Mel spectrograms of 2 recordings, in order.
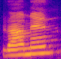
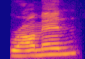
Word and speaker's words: ramen: i mean by like this is what i mean by weird american pronunciation ramen ramen i think we should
